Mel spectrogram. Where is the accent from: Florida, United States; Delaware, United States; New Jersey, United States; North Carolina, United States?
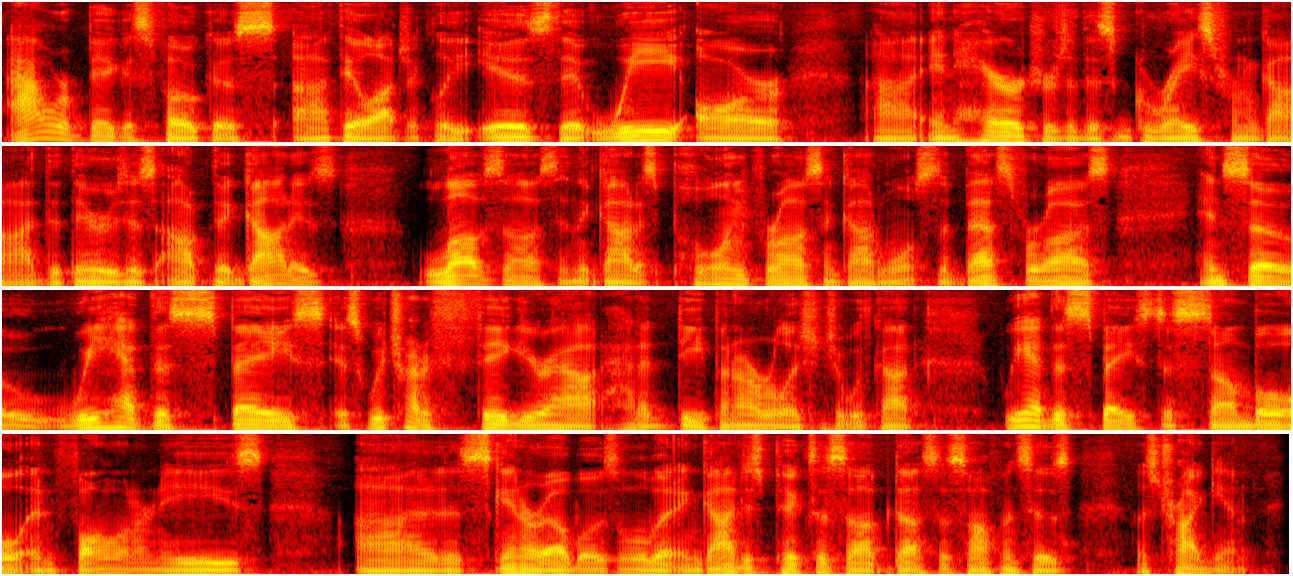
North Carolina, United States; Winston-Salem; I grew up here in Winston Salem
